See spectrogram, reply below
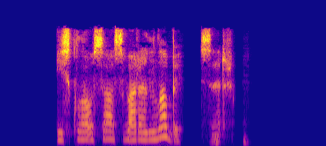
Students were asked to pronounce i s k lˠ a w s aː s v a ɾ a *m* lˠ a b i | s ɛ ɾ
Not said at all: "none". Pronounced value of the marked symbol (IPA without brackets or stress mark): n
